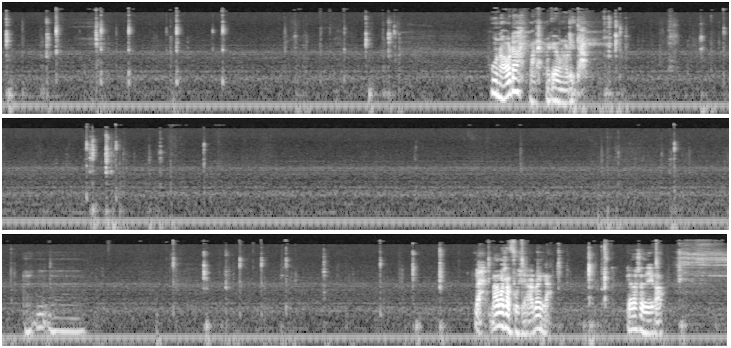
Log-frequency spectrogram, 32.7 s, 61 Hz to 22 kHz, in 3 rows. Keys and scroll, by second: 4.3 4, 8.3-10.9 typing, 12.4-13.5 typing, 19.9-21.7 typing, 30.5 super+a.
